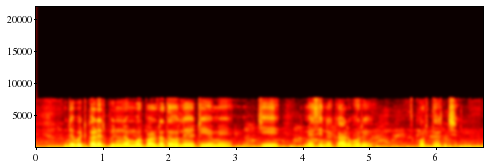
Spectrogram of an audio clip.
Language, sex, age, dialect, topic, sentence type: Bengali, male, 18-24, Western, banking, statement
